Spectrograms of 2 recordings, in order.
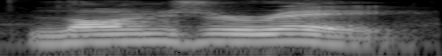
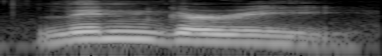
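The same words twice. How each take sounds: First: It is pronounced the usual American way. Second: It is pronounced as the spelling suggests. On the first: The speaker calls it right. "We pronounce this word in America" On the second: The speaker calls it wrong. "my first time I see this word, I might try to say lingerie ... totally wrong"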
